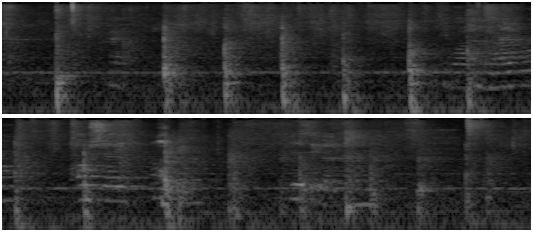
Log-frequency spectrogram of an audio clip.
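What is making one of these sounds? Footsteps thud up wooden stairs.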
